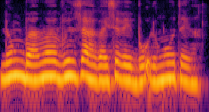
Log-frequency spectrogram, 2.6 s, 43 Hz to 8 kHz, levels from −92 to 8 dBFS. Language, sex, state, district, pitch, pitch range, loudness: Wancho, female, Arunachal Pradesh, Longding, 200 Hz, 185-225 Hz, -13 LUFS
